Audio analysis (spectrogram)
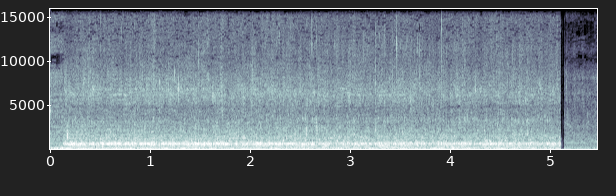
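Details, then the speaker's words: Pondless waterfall submersible pump: gurgling, splashing rush over a low hum as it sucks air with the basin out of water due to a leak. "So I can hear the pump making noise, so I know it's out of water."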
